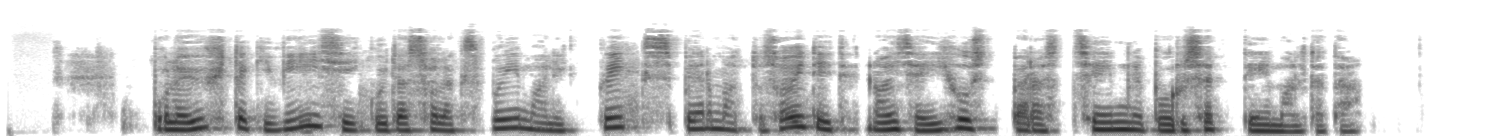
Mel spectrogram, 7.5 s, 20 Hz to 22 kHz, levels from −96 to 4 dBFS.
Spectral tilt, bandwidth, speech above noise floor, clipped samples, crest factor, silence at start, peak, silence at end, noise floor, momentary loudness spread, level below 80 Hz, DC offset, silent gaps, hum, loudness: -6 dB/octave; 8.8 kHz; 31 dB; under 0.1%; 16 dB; 0.8 s; -6 dBFS; 0.65 s; -52 dBFS; 7 LU; -68 dBFS; under 0.1%; none; none; -22 LUFS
